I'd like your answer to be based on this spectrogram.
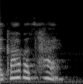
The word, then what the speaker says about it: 锅巴菜: 别着急嘛，所谓的嘎巴菜其实写作锅巴菜，只是在天津话当中出现了读音与文字不同的情况。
